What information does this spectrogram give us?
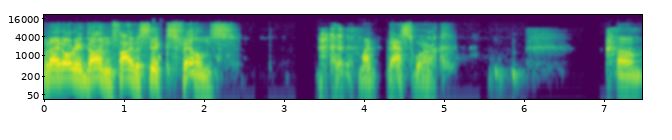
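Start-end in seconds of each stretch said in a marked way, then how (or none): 0.0-5.0 put-on quirky halting voice, higher and louder. Answering a request for a Chris Walken: Christopher Walken voice. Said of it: "I don't even know if that was good".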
